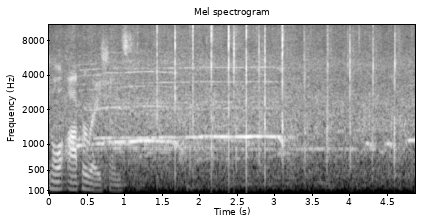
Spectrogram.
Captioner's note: applause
